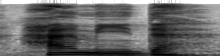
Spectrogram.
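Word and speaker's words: حَمِدَهُ: হুলিমান সামি আল্লাহ হুলিমান হামিদাহ হামিদাহ এখানে আমাদের হা হয়ে যেতে পারে হামিদা তাহলে এখানে আমরা হা উচ্চারণ করব গলার মাঝখান থেকে হামিদাহ হামিদাহ এবং শেষেও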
